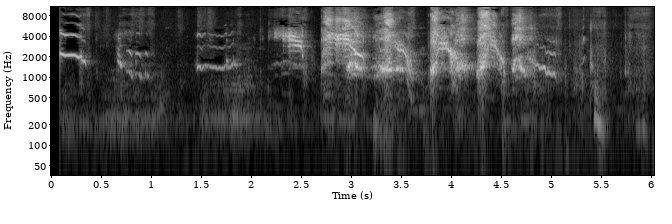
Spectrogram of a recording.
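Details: English Bulldog puppy whimpering in a series of short high whines, the first few thin and spaced, then a louder run of strained, wavering squeals packed close together, most of them rising and falling.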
